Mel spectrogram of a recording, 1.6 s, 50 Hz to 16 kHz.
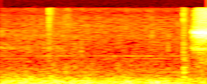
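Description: Thunderstorm in the game Diablo 4: a steady low rumble of rolling thunder and rain runs throughout at moderate level, with a brighter crackling burst near the end.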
